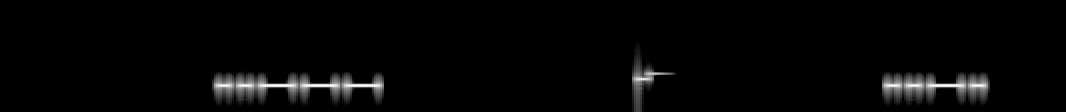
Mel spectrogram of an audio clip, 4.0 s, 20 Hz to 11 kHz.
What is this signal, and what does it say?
Morse code, heard as a keyed tone, about 31 wpm, 700 Hz. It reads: 2 F
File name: Single-Letter-Number-30wpm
